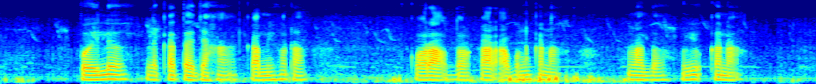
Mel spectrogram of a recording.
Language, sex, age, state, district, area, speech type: Santali, male, 18-30, West Bengal, Jhargram, rural, spontaneous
